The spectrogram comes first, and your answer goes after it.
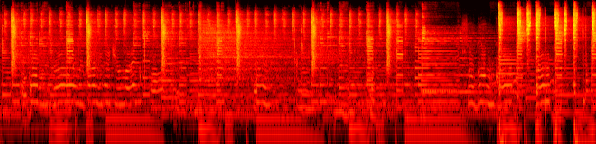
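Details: Music plays throughout, with guitar, steady percussion and singing, and no animal sound can be picked out.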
